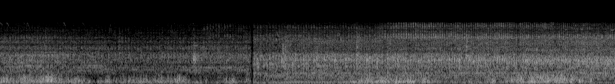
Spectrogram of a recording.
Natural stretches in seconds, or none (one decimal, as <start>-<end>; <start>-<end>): 0.0-6.2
